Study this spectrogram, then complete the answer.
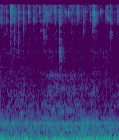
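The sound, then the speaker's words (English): Water from an ice-cold shower runs in a steady, continuous hiss and splash, fairly loud throughout, with no voices and no breaks in the flow. “Let's get back to my shower. Ice cold shower is hitting again.”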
